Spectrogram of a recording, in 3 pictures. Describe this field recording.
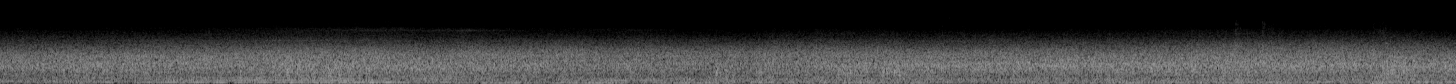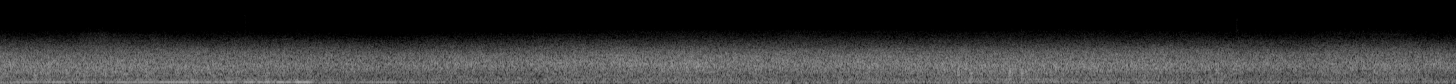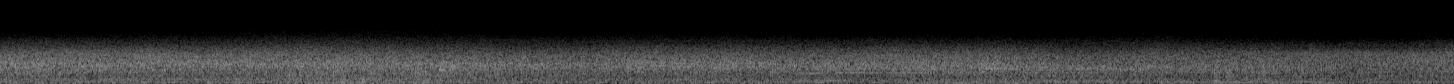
Thursday Night 8:35pm at Fitzgerald's garage, 6th floor, very quiet inside the building, the adjacent highway and train station produced vast amount of sound. Using a TASCAM-DR40.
